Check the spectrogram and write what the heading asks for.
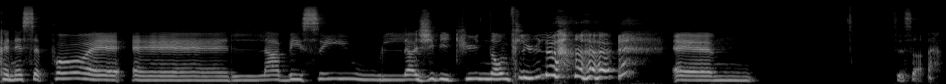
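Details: Adult woman who stutters, with onset around age 7 or 8; stuttering.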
